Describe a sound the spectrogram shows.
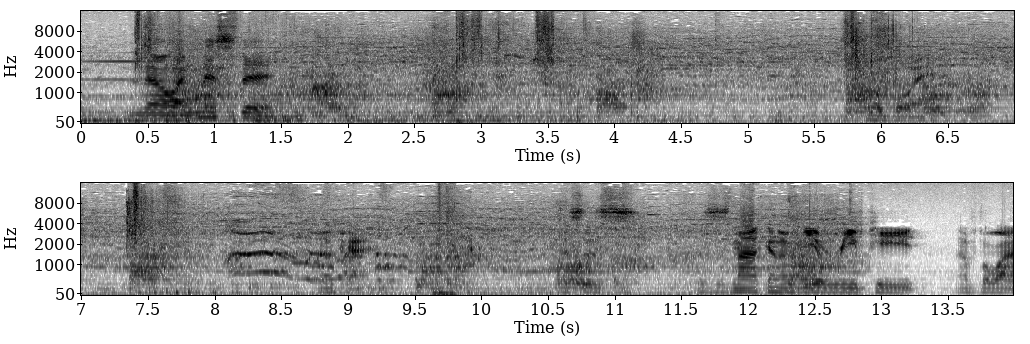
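A wolf snarls and growls viciously.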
